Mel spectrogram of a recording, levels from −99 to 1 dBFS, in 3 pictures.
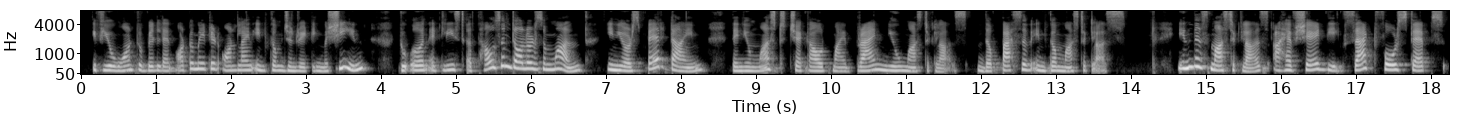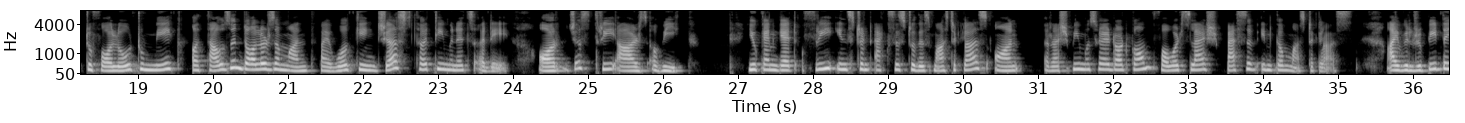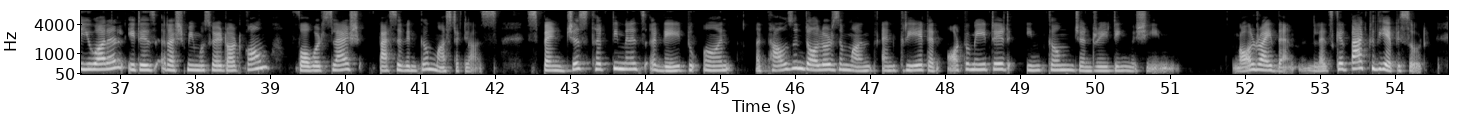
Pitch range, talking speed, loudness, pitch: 200-255 Hz, 135 wpm, -25 LUFS, 225 Hz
